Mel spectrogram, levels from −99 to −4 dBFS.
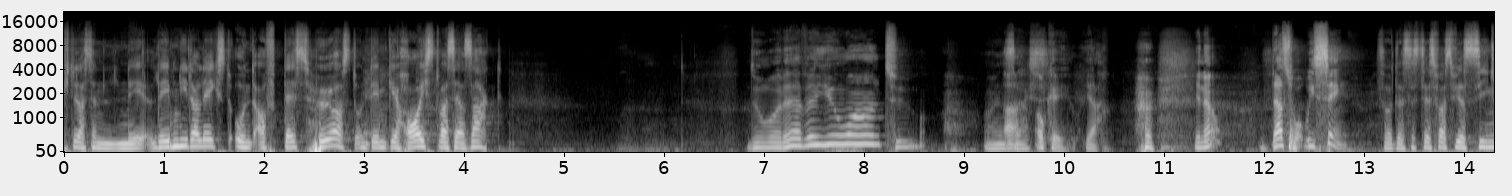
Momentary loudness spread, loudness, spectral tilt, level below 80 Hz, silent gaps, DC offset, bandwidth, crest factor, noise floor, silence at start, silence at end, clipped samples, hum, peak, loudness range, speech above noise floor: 15 LU; -29 LUFS; -5.5 dB/octave; -46 dBFS; none; under 0.1%; 15 kHz; 20 dB; -66 dBFS; 0 s; 0 s; under 0.1%; none; -8 dBFS; 9 LU; 38 dB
